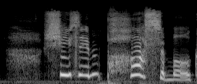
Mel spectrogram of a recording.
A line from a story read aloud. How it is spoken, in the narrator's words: cried the mistress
